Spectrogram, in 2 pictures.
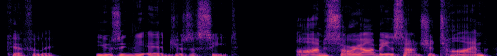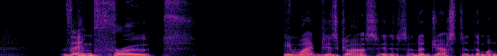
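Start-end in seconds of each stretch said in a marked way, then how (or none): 3.0-6.9 high-pitched schoolboy character voice; fat boy's voice. A narrator's reading. Fat boy apologises on returning to Ralph, high boyish voice. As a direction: voice a boy, pitched well above the narration.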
